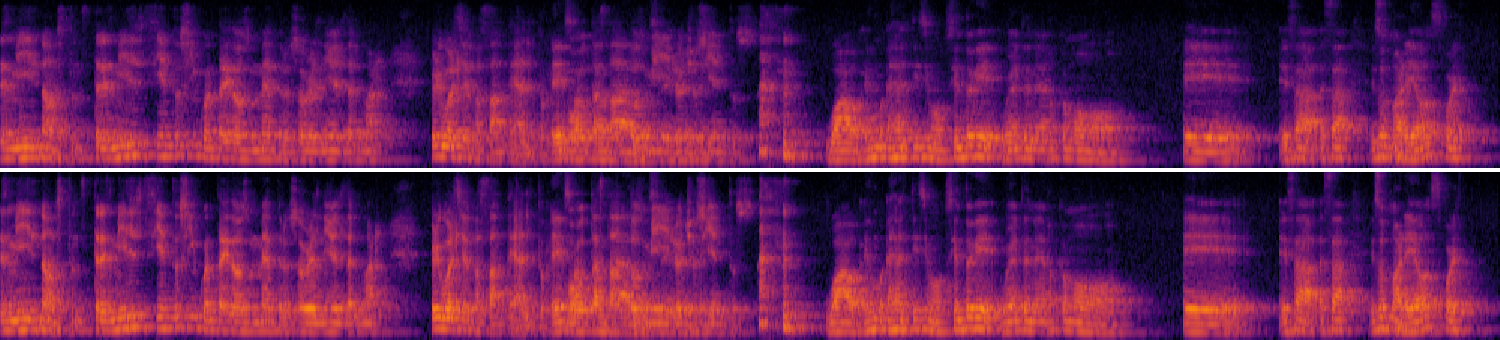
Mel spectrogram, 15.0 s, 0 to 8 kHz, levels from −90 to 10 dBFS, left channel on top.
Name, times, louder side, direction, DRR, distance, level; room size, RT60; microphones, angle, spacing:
voice 1, 0.0-8.0, right 3 dB, 60° right, 4 dB, 1.1 m, -29 dB
voice 2, 5.5-7.1 8.3-11.2 11.8-12.5 12.8-14.7, right 1 dB, 35° right, 5 dB, 0.7 m, -27 dB
8.0 x 3.7 x 3.9 m, 0.81 s
head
